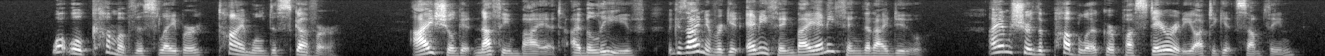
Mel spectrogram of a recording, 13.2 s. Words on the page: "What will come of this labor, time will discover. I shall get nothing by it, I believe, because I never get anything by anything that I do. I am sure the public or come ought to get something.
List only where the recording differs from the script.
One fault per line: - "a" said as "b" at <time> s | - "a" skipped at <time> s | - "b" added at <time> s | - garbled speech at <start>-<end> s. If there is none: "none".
- "come" said as "posterity" at 11.2 s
